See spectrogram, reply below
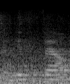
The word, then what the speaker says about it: Ahithophel: And then with David, one of his close friends, Ahithophel, I think you pronounce it, betrayed him. – That's right.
